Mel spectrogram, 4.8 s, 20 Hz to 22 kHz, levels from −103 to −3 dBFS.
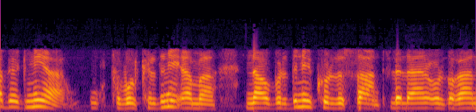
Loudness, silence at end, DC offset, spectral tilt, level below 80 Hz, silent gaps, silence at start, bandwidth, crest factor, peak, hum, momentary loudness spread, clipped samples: -23 LUFS; 0 s; under 0.1%; -7.5 dB/octave; -72 dBFS; none; 0 s; 4.9 kHz; 16 dB; -6 dBFS; none; 8 LU; under 0.1%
